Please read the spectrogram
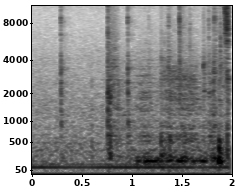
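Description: Faint small clicks and taps of plastic and metal parts as a transforming robot action figure is handled and a metal neck piece is pushed into place: a few scattered clicks, closer together near the end.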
